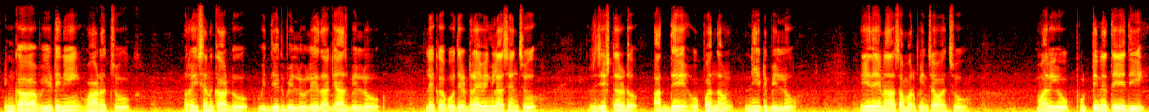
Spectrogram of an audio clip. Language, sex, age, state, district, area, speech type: Telugu, male, 45-60, Andhra Pradesh, Visakhapatnam, urban, spontaneous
